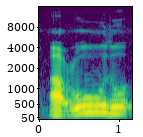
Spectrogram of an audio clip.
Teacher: اعوذ الف اور عین کو علیحدہ پڑھیں، واو ساکن کو کھینچیں، ذال کی پیش کو لمبا نہیں کرنا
